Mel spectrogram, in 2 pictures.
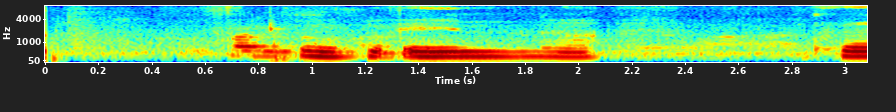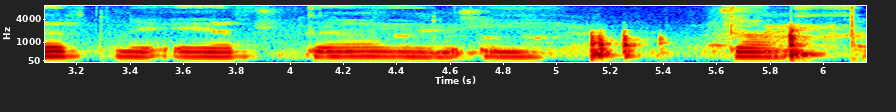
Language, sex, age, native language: Icelandic, female, 11, Icelandic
